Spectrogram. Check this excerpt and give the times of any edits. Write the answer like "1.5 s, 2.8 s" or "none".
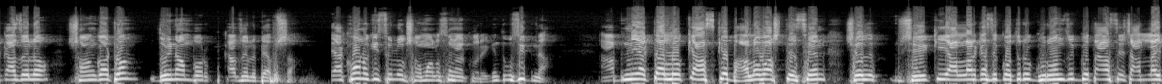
3.3 s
